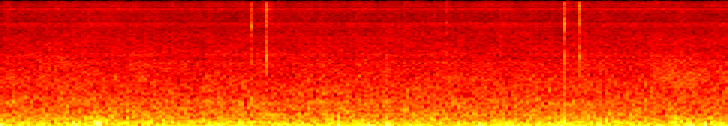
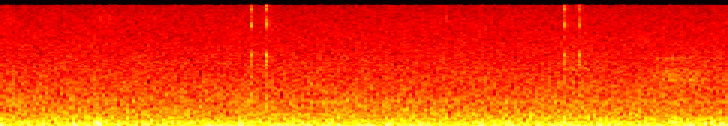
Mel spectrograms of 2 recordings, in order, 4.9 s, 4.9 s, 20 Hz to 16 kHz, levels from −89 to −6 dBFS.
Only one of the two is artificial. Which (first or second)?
first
